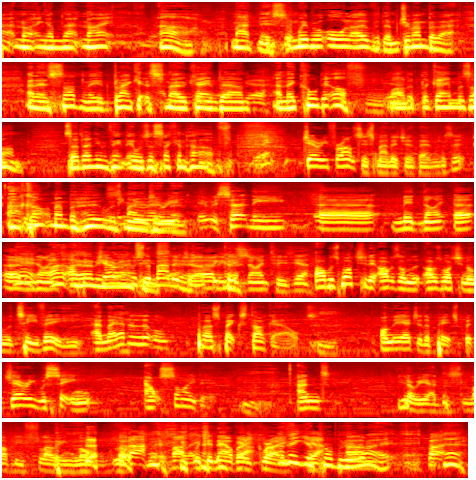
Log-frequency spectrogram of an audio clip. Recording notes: at the Xmas Live Show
